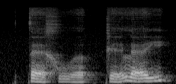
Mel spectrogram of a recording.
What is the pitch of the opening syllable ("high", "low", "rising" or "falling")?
low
